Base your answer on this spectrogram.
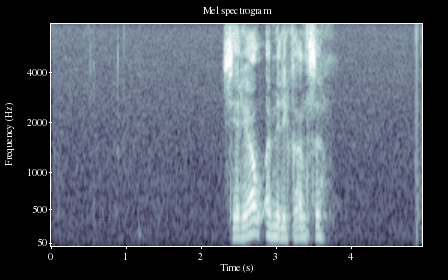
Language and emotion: Russian, neutral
